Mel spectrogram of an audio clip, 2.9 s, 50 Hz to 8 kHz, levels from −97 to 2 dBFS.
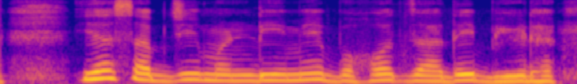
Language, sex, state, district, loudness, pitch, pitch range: Hindi, female, Jharkhand, Ranchi, -17 LUFS, 195 Hz, 180-215 Hz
